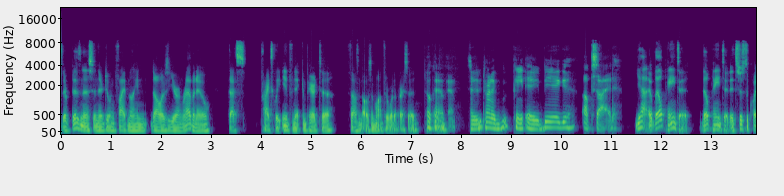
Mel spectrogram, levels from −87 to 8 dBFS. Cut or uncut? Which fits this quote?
cut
